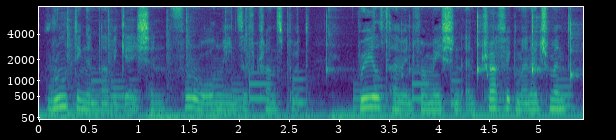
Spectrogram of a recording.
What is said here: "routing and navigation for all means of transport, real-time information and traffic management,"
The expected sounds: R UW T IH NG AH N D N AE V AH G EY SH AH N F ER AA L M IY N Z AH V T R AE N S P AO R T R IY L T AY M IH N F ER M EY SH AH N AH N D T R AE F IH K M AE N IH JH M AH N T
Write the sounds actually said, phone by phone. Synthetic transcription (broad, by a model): R UW T IH NG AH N N AE V AH G EY SH AH N F ER AA L M IY N Z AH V T R AE N S P AO R T R IY L T AY M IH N F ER M EY SH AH N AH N T R AE F IH K M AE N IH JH M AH N T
